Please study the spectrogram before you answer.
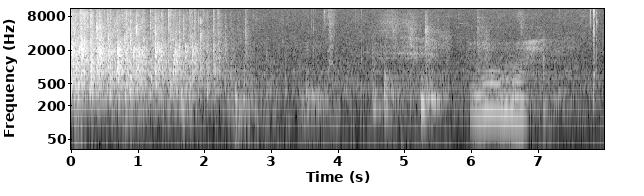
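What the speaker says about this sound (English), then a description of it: "A big round of applause for Prof. Mkhize" Applause at an African languages association conference opening, loud for the first two seconds, then fading into scattered claps and room shuffling, with a brief voice near the end.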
